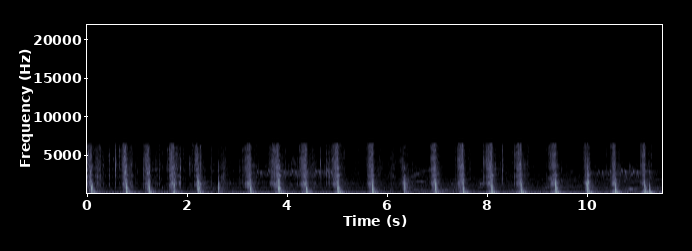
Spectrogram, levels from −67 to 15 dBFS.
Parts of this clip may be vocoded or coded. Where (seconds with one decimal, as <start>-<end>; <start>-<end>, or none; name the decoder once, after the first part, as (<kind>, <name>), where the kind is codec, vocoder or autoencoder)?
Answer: 0.0-2.3 (vocoder, HiFi-GAN)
